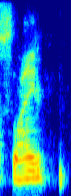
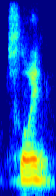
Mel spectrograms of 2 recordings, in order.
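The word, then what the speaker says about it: Sláine: And um one of my favorite comics was Sloin. And um or Slain. Sloin. Sloin's the way you pronounce it.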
